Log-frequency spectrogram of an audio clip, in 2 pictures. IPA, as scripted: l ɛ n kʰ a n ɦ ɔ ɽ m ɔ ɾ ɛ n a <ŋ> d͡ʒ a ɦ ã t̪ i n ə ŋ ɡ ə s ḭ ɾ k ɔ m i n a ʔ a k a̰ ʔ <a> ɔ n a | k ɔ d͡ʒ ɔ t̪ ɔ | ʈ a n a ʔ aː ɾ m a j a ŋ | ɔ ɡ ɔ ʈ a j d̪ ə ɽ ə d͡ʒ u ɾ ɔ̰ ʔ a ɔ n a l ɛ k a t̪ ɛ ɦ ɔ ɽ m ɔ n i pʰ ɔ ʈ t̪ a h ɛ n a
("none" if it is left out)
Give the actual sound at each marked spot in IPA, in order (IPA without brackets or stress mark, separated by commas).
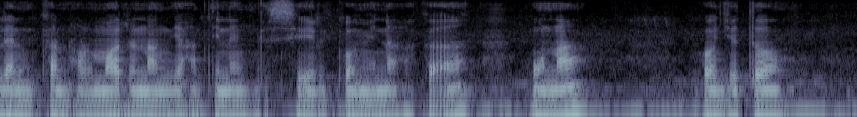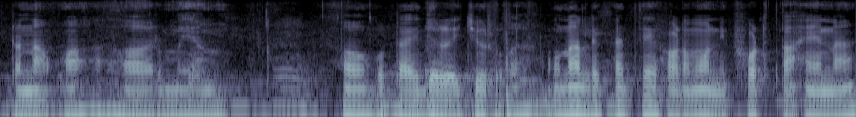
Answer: ŋ, a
